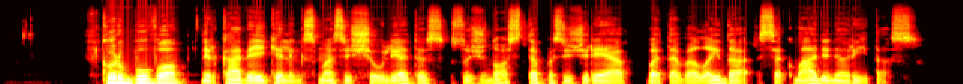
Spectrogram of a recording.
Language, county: Lithuanian, Vilnius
